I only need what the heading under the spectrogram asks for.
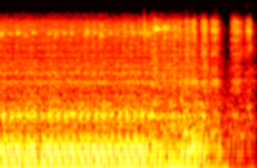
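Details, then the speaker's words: Carbureted Harley-Davidson, a follow-up on the click of death and solenoid cover fix. Cold start on choke after sitting three to four weeks on a battery tender. Catches straight away and settles into an even, loping V-twin idle with no clicking or stumbling. "that's after sitting in my garage for a couple of probably I haven't ran the bike here in about three or four weeks the only thing I've had it on is a battery tender"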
